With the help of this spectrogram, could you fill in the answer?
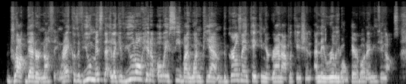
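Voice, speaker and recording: With noticeable background noise behind it, the voice rushes along at a very fast pace in an animated tone with hardly any pauses. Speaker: filmmaker and screenwriter. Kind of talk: casual interview chat.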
